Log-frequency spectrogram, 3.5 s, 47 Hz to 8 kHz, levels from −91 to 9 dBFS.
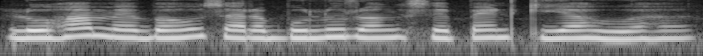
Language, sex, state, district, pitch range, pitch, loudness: Hindi, female, Jharkhand, Palamu, 245-260 Hz, 250 Hz, -13 LUFS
